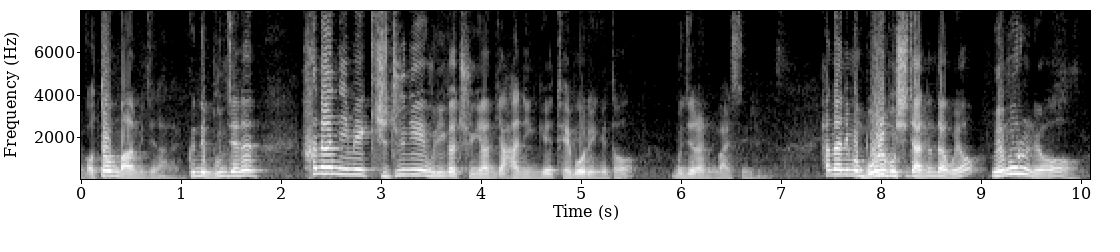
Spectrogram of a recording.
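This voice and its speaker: A male pastor delivers a sermon in an animated way. His voice is high and moves widely in pitch. He keeps putting rhetorical questions to the congregation.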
